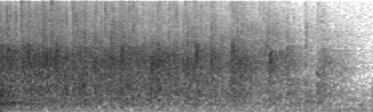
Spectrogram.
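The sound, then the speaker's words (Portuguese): A crowd claps in praise of God, in steady, dense, continuous applause that gradually fades over a few seconds, with no voices standing out. “e eu vivo o melhor de Deus só quem vive o melhor de Deus, aplauda Ele, porque Ele te deu vida e vida em abundância.”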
